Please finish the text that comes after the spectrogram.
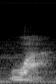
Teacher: ketika kita mau mengucapkan wau terlebih dahulu dua bibir kita itu sudah membentuk bulatan ya kalau bahasa enaknya sudah dimonyongin dulu ya bibir kita sudah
